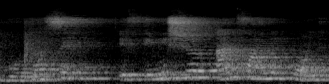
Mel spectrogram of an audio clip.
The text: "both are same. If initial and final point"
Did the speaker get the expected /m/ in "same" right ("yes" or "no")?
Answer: no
